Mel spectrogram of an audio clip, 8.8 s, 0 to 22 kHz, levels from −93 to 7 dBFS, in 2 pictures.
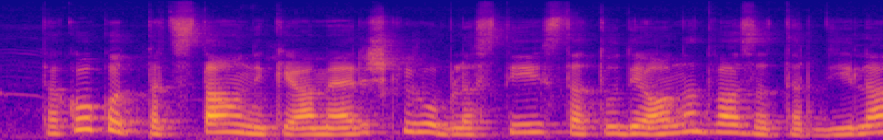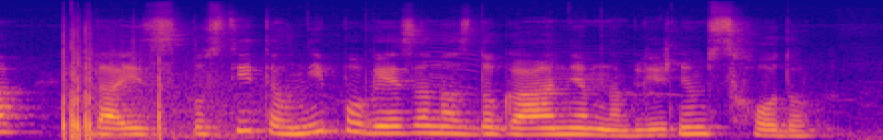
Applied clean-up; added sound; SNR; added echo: none; Crowd / Fireworks; 14 dB; none.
